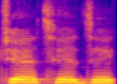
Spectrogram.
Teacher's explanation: च, छ, जय कहाँ से बोलती है, ये तालु से बोली जाती है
